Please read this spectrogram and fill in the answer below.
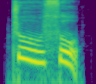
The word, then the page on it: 住宿: zhù sù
